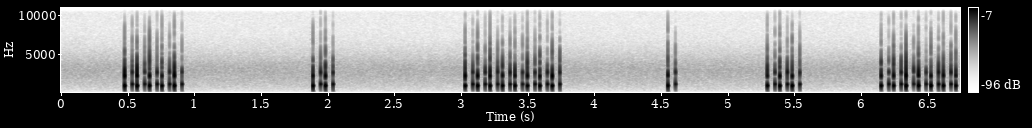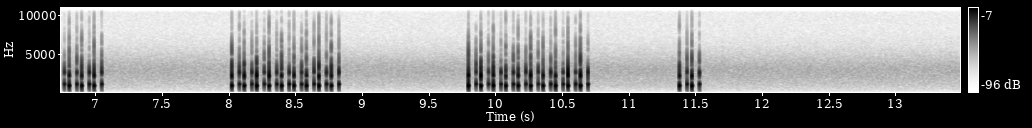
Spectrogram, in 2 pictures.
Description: Pulse dialling, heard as clicks on a phone line, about 11 pulses a second. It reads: 5 2 8 1 3 0 9 0 2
